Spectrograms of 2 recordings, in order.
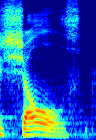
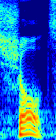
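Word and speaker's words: Schulz: name after the Schultz they're saying his name wrong she was saying Shoals yeah no it's Schultz I believe that's what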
